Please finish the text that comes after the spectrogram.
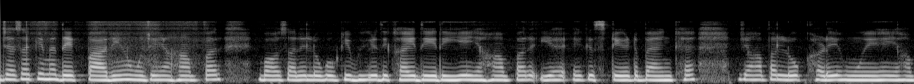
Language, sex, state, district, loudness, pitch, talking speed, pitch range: Hindi, female, Chhattisgarh, Sukma, -12 LUFS, 205 Hz, 215 wpm, 200-210 Hz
